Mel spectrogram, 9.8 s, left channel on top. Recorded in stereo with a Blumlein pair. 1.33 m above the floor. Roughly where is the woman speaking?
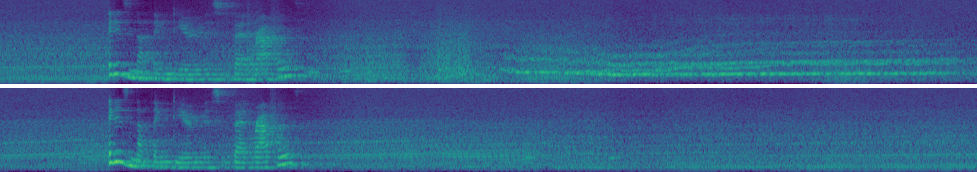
Ahead.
